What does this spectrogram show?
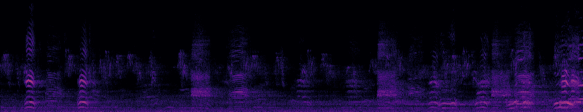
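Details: On a clear Sunday morning, harsh, hoarse crow caws come in short bursts every second or two, with other chirping birds, possibly gulls and tits, calling in the background.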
